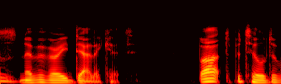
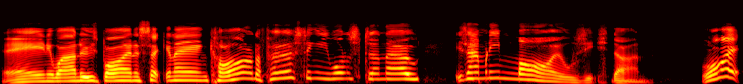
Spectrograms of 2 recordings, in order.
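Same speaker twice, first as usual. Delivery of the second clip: loud, high, gloating crook; boastful dealer; 8 semitones higher, 6 dB louder than usual. Acted. Father bragging to his son Michael, loud swagger. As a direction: lecture your son with swagger. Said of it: "he went on".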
